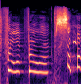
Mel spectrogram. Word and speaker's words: Philip Phillips: Gospel singer Anthony Evans and American Idol Season 11 winner Philippe. – No, it's Philip Phillips. Philippe. Philip.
